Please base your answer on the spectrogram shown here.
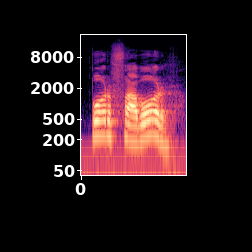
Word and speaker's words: por favor: Por favor, the same. It doesn't end in vowel or in S or in N. So you should stress the last syllable.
